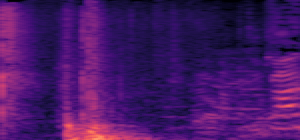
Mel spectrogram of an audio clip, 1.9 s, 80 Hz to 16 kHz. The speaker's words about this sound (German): Auf der Probebühne 2 der Oper Köln gibt's Ärger. Zwei Mädchen rangeln miteinander. Dann holt die eine aus und gibt der anderen eine schallende Ohrfeige. So sieht's jedenfalls aus.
